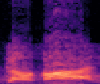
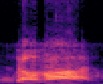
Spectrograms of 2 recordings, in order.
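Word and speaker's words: Doğan: And it's pronounced Dovan in Turkey, and it means falcon.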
